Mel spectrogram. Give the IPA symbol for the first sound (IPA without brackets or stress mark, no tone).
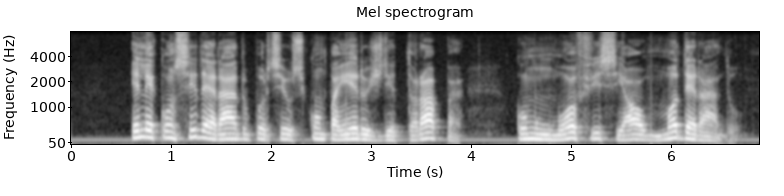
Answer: e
